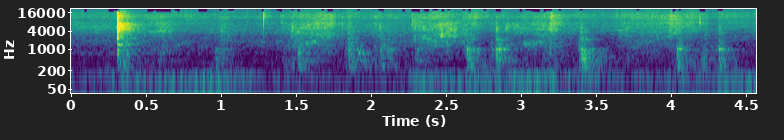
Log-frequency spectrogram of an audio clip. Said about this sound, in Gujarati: એકદમ સરસ રીતે ઘીમાં શેકાઈ ગયો છે આપણો ખજૂર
